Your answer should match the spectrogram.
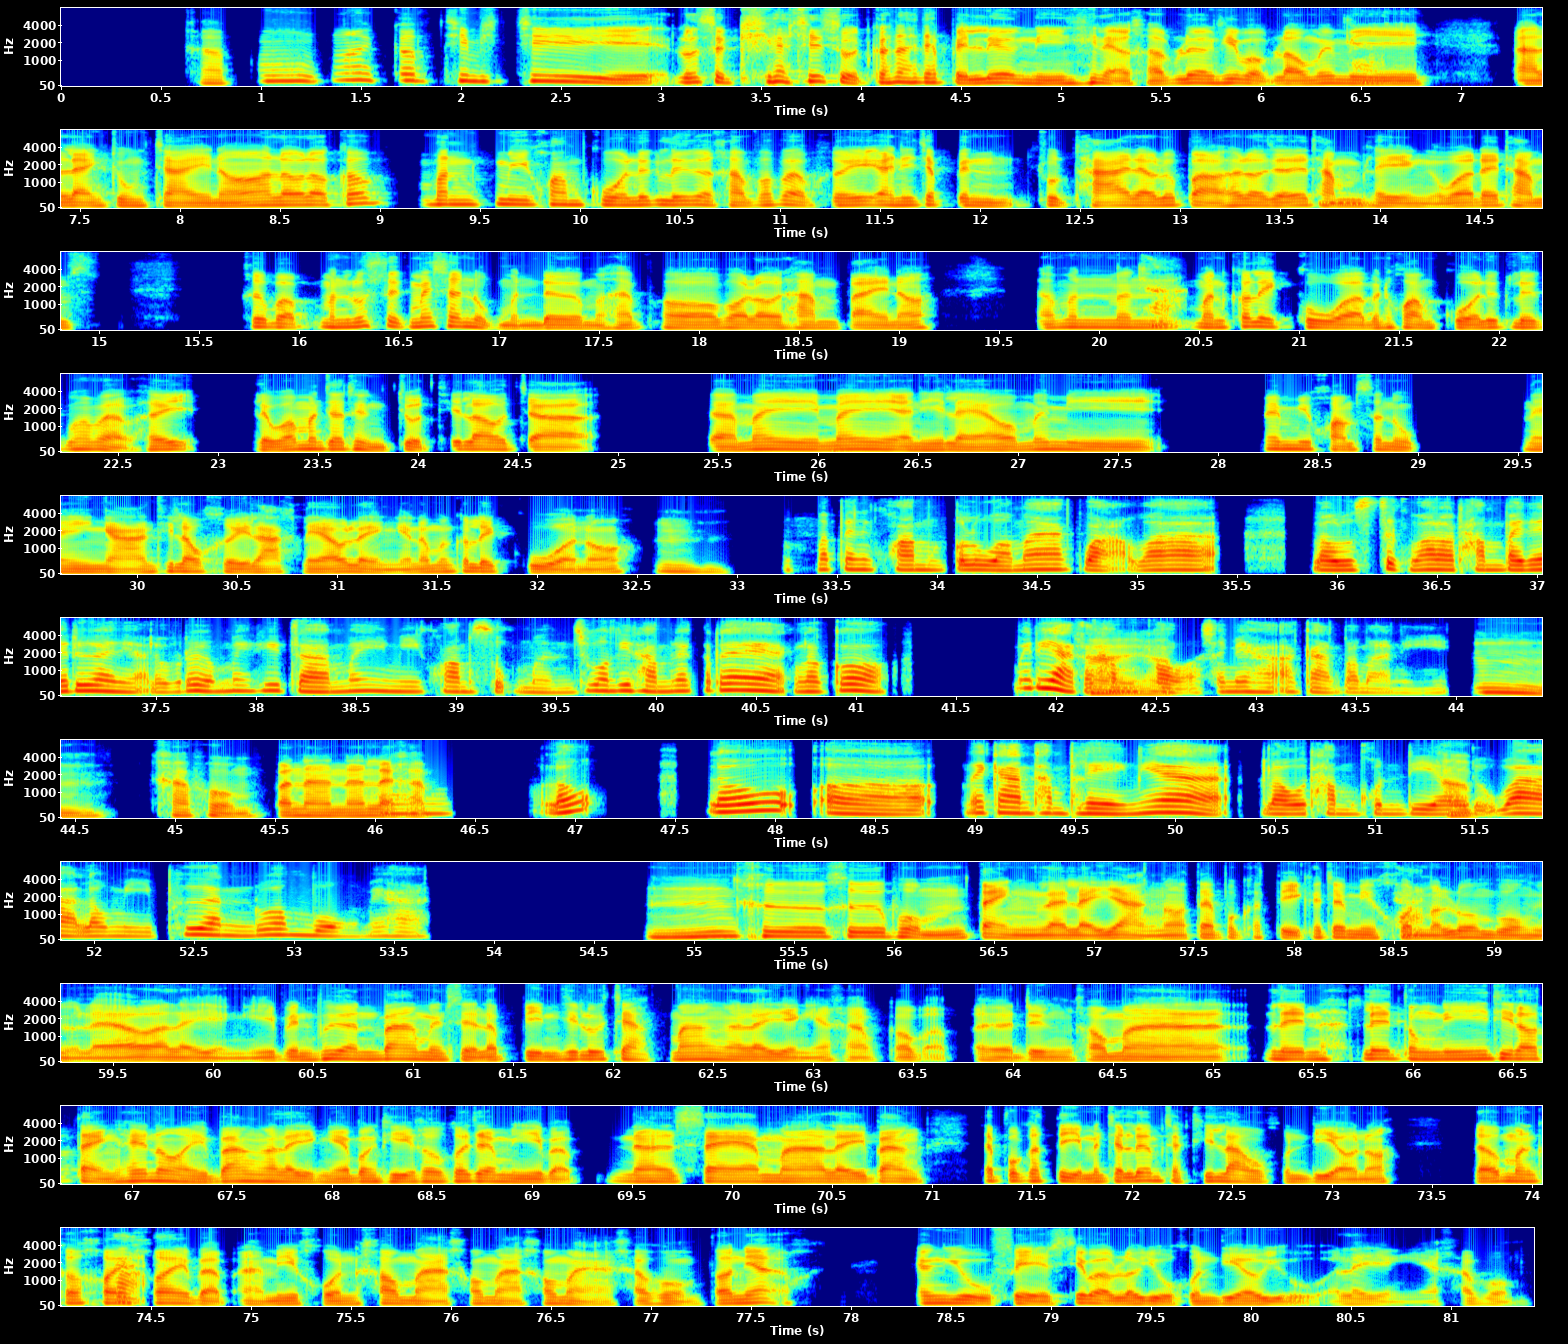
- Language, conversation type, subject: Thai, advice, ทำอย่างไรดีเมื่อหมดแรงจูงใจทำงานศิลปะที่เคยรัก?
- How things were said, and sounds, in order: laughing while speaking: "เครียดที่สุดก็น่าจะเป็นเรื่องนี้นี่แหละครับ"; other background noise; tapping; in English: "Phase"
